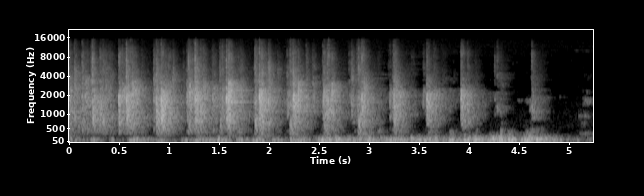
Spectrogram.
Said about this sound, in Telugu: నమ్మితే గట్టిగా చప్పట్లు కొట్టు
